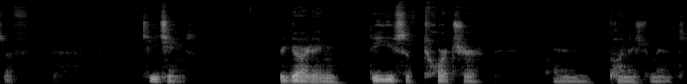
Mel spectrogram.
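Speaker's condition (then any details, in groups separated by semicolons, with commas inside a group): No condition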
